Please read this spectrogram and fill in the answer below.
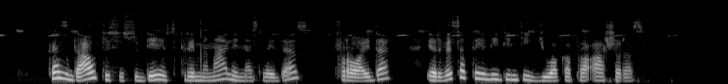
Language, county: Lithuanian, Utena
